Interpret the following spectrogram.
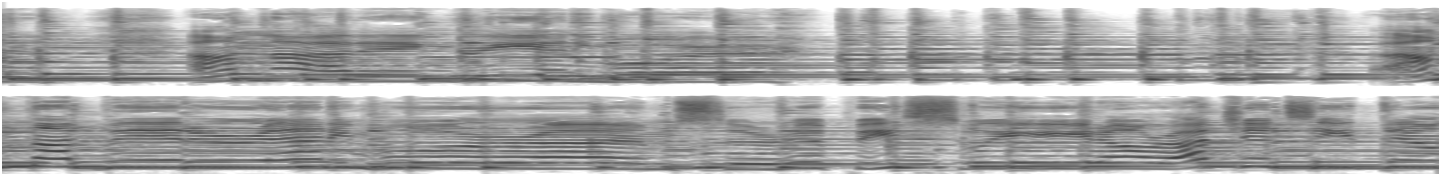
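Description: Ukulele strummed, playing a steady run of chords with no sung words.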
